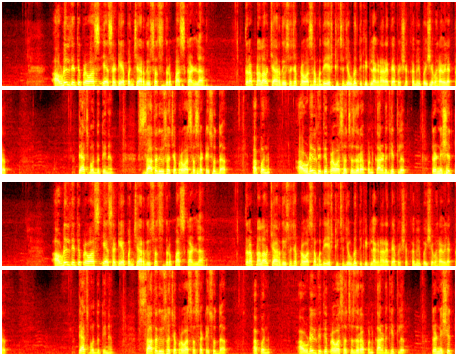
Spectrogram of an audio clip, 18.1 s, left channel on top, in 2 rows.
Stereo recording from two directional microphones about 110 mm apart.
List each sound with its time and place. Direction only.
0.5 s speech: 20° left (ahead or behind)
10.4 s speech: 20° left (ahead or behind)
14.0 s a man's voice: 55° left (ahead or behind)
15.5 s a man's voice: 25° left (ahead or behind)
